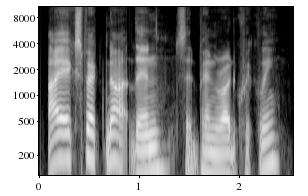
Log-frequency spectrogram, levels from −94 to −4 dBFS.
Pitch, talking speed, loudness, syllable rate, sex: 135 Hz, 165 wpm, -19 LUFS, 4.5 syllables/s, male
